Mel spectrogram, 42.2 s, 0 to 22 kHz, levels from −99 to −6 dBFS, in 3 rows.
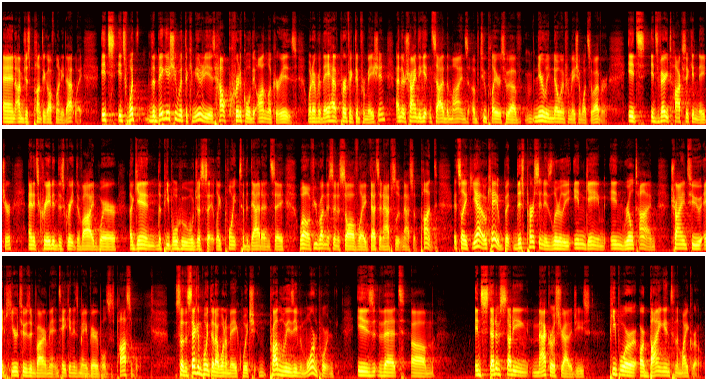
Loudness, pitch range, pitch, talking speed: -24 LUFS, 100-130 Hz, 115 Hz, 205 wpm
